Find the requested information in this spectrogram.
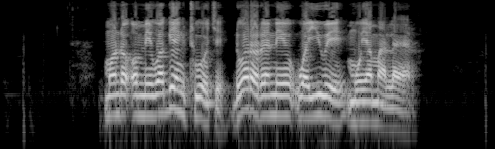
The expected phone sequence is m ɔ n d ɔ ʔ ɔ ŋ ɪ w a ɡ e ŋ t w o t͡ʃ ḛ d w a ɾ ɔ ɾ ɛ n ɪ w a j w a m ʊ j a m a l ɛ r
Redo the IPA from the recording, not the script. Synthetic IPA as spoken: m ɔ n d ɔ ʔ ɔ m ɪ w a ɡ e ŋ t w o t͡ʃ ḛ d w a ɾ ɔ ɾ ɛ n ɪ w a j w e m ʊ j a m a l ɛ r

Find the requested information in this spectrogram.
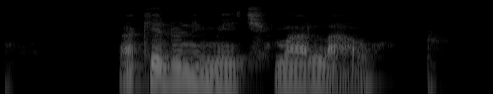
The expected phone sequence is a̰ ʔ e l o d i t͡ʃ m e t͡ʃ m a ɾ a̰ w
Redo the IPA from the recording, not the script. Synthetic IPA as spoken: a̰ k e l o n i m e t͡ʃ m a l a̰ w

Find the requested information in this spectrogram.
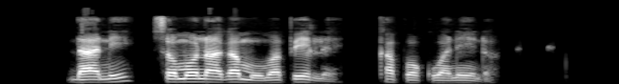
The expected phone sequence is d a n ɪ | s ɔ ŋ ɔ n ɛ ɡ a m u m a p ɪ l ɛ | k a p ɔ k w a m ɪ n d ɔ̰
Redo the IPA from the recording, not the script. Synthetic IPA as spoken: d a n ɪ | s ɔ m ɔ n a ɡ a m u m a p ɪ l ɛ | k a p ɔ k w a n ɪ n d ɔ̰

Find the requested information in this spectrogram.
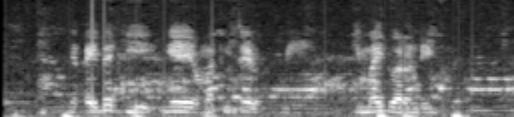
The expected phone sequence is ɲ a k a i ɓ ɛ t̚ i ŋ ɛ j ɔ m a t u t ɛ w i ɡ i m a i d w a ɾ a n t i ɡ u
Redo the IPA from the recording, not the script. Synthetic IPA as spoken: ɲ a k a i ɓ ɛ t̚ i ŋ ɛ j ɔ m a t u t ɛ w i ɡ i m a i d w a ɾ a n d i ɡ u

